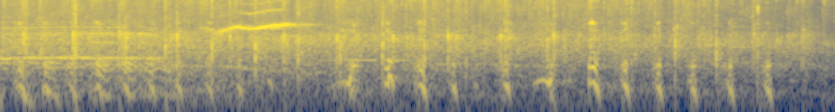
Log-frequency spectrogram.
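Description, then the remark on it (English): A crowd claps enthusiastically, dense rapid hand claps filling the space, with a few whoops and cheers rising over the applause before it loosens into scattered, thinning claps. “Listen to this applause, it's for you.”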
